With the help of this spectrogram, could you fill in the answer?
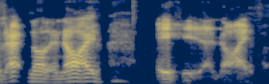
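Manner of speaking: a hint of the Aussie knife boast; Crocodile Dundee quote. Host quoting Dundee's knife line, lightly voiced. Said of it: "And he says".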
